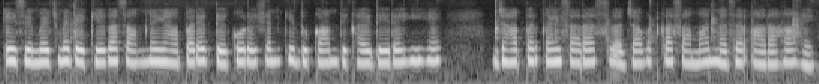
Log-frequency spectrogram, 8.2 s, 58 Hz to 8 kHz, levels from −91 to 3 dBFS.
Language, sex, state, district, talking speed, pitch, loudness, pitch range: Hindi, female, Rajasthan, Jaipur, 190 wpm, 215 Hz, -18 LUFS, 210-225 Hz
